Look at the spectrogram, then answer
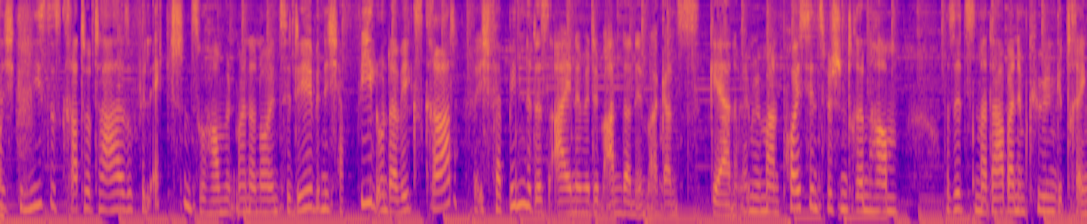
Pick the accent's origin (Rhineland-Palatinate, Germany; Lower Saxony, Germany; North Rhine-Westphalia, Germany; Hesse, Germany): Hesse, Germany; Heppenheim; Also ich bin in Heppenheim geboren und dort in der Nähe aufgewachsen.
